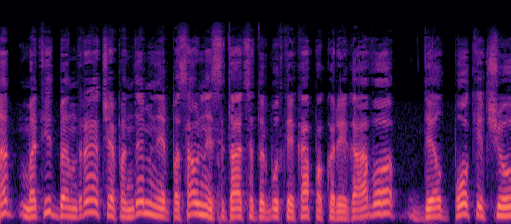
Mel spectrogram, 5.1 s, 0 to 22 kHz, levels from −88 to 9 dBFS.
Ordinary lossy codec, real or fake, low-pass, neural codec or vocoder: AAC, 48 kbps; fake; 14.4 kHz; vocoder, 44.1 kHz, 128 mel bands every 256 samples, BigVGAN v2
